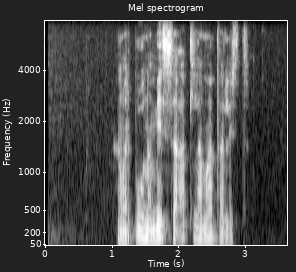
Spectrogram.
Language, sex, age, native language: Icelandic, male, 50-59, Icelandic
